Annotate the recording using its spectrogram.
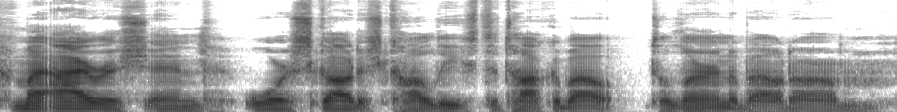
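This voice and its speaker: A man's voice: a bass voice, fairly bright tone, no echo, studio quality. A man who works as a voice actor, chatting casually from his home booth, rambling with many fillers and restarts. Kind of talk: casual vlog talk.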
